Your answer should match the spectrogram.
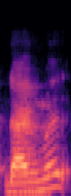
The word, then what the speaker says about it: Daimler: Because I think Daimar, sorry, how it's pronounced? Daimar. Daimler is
